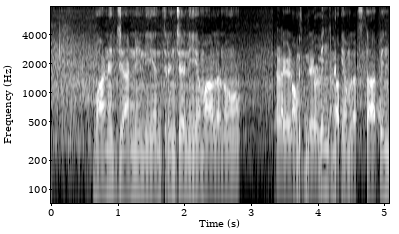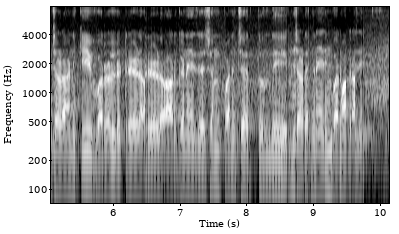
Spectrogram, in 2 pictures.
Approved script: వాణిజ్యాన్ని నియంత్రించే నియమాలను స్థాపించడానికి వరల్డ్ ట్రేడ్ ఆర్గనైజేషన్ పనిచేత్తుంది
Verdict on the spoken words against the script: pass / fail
fail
